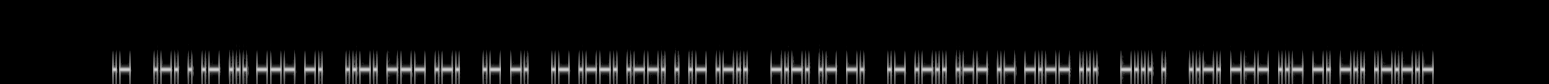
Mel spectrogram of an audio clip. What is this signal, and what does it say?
Morse code, heard as a keyed tone, about 34 wpm, 700 Hz. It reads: A REASON FOR AN APPEAL CAN ALWAYS BE FOUND.
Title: Sentences from Top 1300 Words 35wpm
